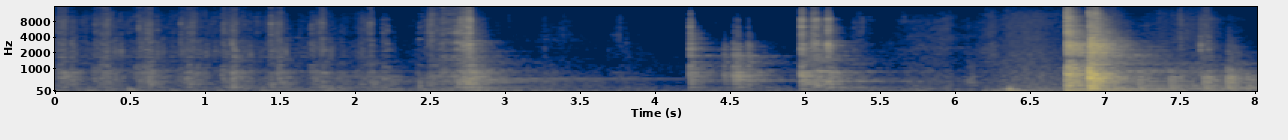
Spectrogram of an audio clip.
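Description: A screwdriver working the worm-drive hose clip on a flexible stainless diesel-heater exhaust pipe: a run of small metallic clicks and scrapes, then a few louder knocks, the loudest about seven seconds in, as the pipe is worked loose by hand.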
